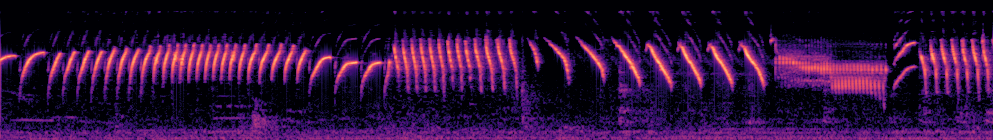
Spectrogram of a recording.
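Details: Canary singing a sharp rolling trill, used as a master song for training young canaries: fast repeated whistled notes, then slower downward-swept notes, a brief buzzy burst, and a renewed rapid trill.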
